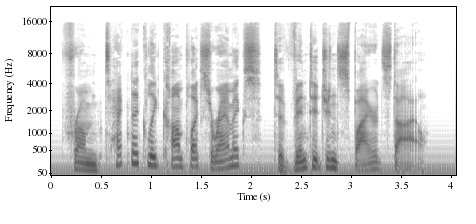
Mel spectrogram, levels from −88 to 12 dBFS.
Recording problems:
electrical hum; faint; throughout; 60 Hz, 30 dB below the speech

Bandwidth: 15.5 kHz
